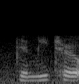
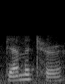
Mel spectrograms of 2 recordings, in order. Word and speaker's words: Demeter: And her mother, pronounced Demeter or Demeter, was the goddess of the fields and the harvest and the sun and the seasons.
